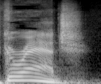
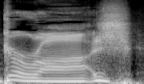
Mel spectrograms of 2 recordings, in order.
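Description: First: 'garage' as guh-RADGE; preferred hard ending. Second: 'garage' drawn out as guh-RAHZH; rejected soft ending. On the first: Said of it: "it's garage". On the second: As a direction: say 'garage' slowly with ah and zh. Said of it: "It's not garage". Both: Shown as a demonstration.

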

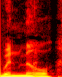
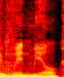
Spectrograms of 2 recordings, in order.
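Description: First: Said in the usual way. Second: First "windmill" said as "wind-meal"; mispronounced windmill. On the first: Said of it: "instead of windmill". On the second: Shown as a demonstration. Host admitting his own slip, "windmill" mispronounced as "wind-meal". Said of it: "I tend to say".

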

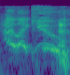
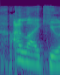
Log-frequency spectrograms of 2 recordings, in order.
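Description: First: High, squeaky, laughing echo; giddy echo. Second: Said in the usual way. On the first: Retold or imitated. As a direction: fire it back like a thrilled kid. He echoes back, starstruck.

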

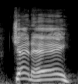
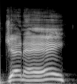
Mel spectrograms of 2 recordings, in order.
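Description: First: Imitating Forrest Gump's "Jenny!" much higher, with the pitch falling at the end; Forrest Gump call. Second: Imitating the sung call "Jenny!" much higher, with a rise at the end; [name]'s "Jenny". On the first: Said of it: "put the Forrest Gump accent on". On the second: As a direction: call out "Jenny!" high and lifting, as she sings it. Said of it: "she says it with the same inflection".

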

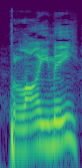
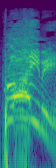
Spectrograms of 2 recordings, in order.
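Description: First: Said in the usual way. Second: High, loud shouted BLIMEY; involuntary outburst. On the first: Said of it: "And I actually said". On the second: Retold or imitated. Commentator startled by a play on air, involuntary shout. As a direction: blurt it out at full shout, as if it escaped you. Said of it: "it just came out and I couldn't help myself".

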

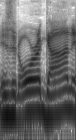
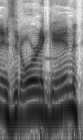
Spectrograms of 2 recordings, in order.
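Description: First: Oregon said with a long "gone" ending. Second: Oregon with a short, reduced "gen" ending. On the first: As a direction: say Oregon so the last part rhymes with "on". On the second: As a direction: say Oregon ending like "again", unstressed. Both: Shown as a demonstration. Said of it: "don't know how to pronounce Oregon".

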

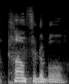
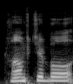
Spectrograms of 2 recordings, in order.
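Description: First: "comfortable" as com-for-ta-ble; four syllables. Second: "Comfortable" as comf-ter-ble; three syllables. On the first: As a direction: sound every syllable of "comfortable". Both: Shown as a demonstration. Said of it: "pronounced every syllable".

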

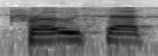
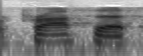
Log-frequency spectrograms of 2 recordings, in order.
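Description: First: "process" with a long O, PRO-sess; first syllable of "process" rhymes with go; long-O pronunciation. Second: "process" with an open AH, PRAH-sess; first syllable of "process" opened to an ah; short-O pronunciation. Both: Shown as a demonstration. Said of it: "Is it process or process?".

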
